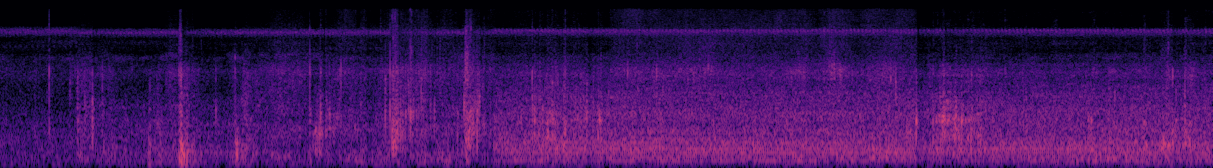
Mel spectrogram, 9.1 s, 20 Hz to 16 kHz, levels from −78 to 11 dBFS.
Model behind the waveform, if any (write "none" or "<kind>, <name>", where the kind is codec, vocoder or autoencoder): vocoder, BigVGAN v2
